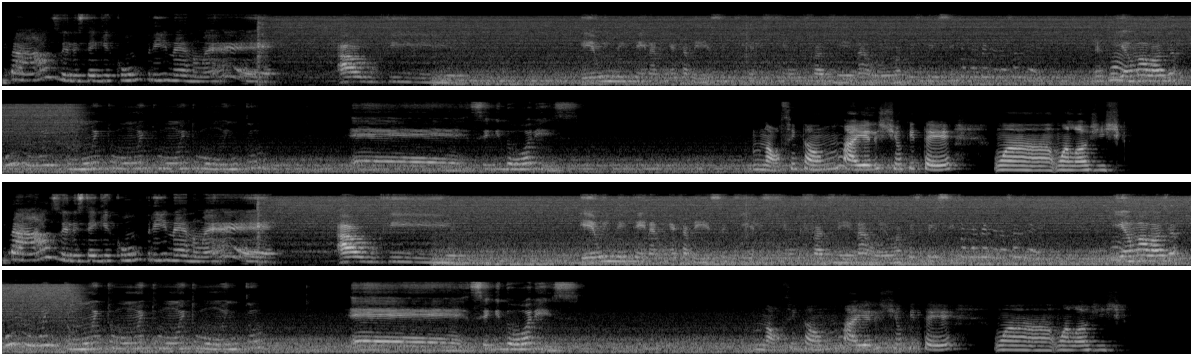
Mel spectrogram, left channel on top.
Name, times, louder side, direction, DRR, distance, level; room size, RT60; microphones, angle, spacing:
voice 1, 0.0-2.8 3.3-4.8 5.8-10.5 11.1-14.6 15.4-17.6, right 5 dB, 35° right, 0.4 m, -31 dB
Plasma cutter gas, 2.5-12.8, right 5 dB, 60° right, 1.4 m, -35 dB
sound 1, 4.3-21.1, right 3 dB, 90° right, 0.7 m, -37 dB
voice 2, 10.9-11.3 19.4-23.1, left 6 dB, 70° left, 0.5 m, -28 dB
9.4 x 4.4 x 3.7 m
head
